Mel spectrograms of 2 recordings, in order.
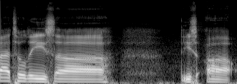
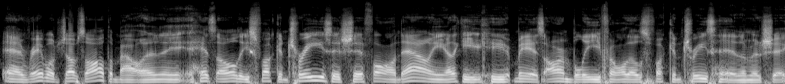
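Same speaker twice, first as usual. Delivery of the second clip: ordinary talk, nothing marked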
